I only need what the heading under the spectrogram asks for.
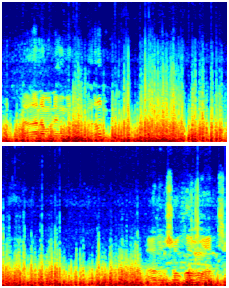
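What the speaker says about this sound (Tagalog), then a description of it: "So kusog yung hangin mga kabigs" Strong wind buffets the microphone on a structure near a mall while a tarpaulin is being hung, a loud continuous rumbling roar with rustling that runs throughout.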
